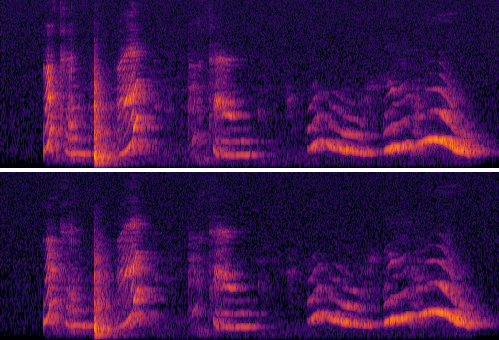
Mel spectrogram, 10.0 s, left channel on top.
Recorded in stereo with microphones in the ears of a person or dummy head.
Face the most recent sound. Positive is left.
turn(degrees=5)  # may be behind; listen again after turning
